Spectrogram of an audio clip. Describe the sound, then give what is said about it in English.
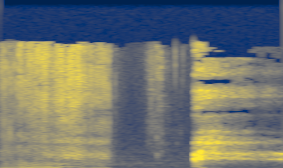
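A wavering voiced sound, a brief near-silence, then a loud, raspy burst like a clothing zipper being pulled, sustained for under a second. “And we get an audible zipper sound.”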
